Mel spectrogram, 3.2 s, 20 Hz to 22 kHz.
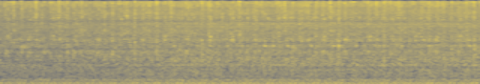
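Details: One-owner 1977 Ford F250, 351M V8 with factory quiet exhaust, C6, about 29,700 original miles, freshly serviced out of storage, warmed up, fast idle disengaged: steady, even low rumble, no knocks or stumbles, healthy warm idle.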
